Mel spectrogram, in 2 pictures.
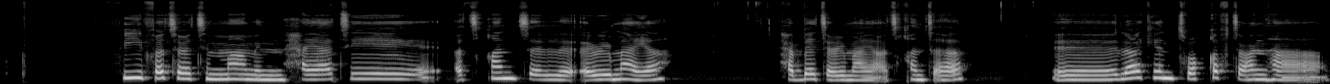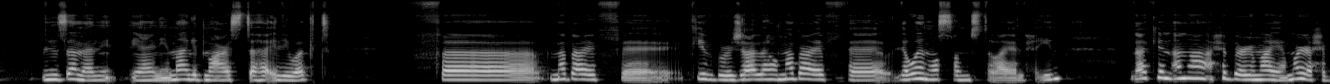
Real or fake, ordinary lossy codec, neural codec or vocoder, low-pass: real; none; none; none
